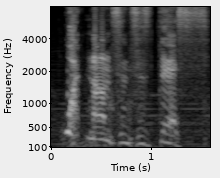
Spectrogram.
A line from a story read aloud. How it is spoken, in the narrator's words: The hideous beast spat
